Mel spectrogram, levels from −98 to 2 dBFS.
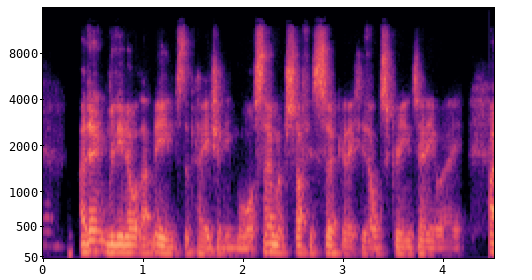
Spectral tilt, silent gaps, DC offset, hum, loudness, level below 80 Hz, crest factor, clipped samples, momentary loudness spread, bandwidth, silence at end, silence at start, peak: -3 dB/octave; none; under 0.1%; none; -23 LUFS; -56 dBFS; 18 dB; under 0.1%; 10 LU; 12.5 kHz; 0 s; 0 s; -6 dBFS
